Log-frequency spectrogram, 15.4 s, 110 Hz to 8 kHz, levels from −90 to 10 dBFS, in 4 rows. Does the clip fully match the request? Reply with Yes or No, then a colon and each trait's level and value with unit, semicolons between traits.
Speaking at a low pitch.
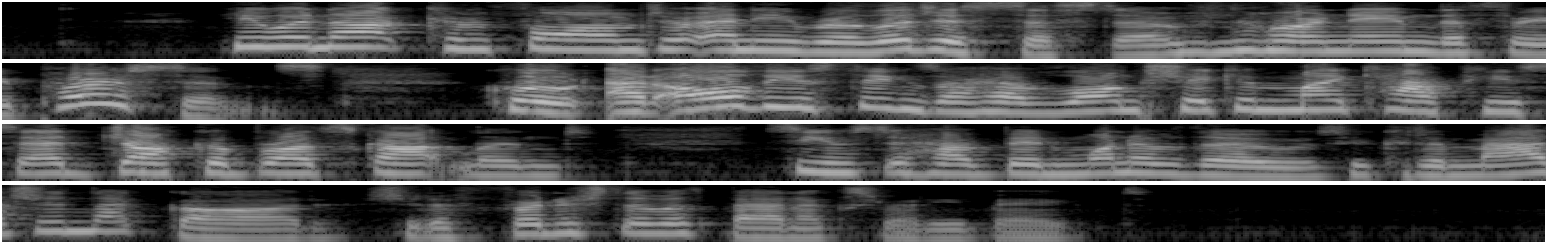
No: high, 210 Hz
